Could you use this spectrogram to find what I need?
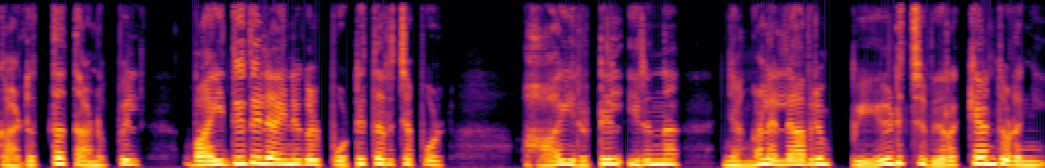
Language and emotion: Malayalam, fearful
